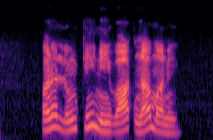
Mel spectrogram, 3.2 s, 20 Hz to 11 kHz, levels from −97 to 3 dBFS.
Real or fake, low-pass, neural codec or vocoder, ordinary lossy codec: real; 7.2 kHz; none; Opus, 32 kbps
